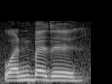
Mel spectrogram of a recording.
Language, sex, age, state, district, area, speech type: Tamil, female, 18-30, Tamil Nadu, Tirunelveli, rural, read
